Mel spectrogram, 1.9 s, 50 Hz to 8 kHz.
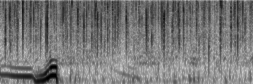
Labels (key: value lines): label: biophony, cascading saw
recorder: SoundTrap 600 or HydroMoth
